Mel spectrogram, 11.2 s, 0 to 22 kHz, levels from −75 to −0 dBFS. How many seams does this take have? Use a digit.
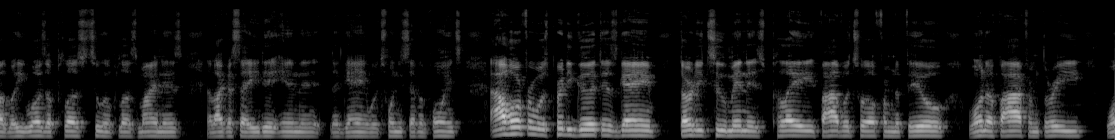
1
